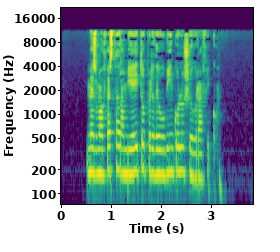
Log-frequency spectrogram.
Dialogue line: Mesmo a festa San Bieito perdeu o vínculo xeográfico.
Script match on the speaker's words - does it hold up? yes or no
yes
